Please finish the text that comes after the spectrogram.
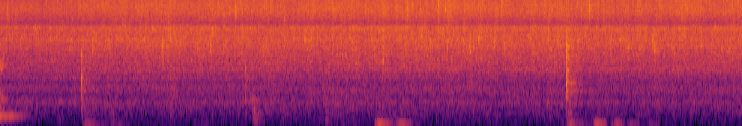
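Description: Spices for biryani tempering in hot oil, a steady faint sizzle and hiss throughout with a few soft clicks and one sharp tap, no talk.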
